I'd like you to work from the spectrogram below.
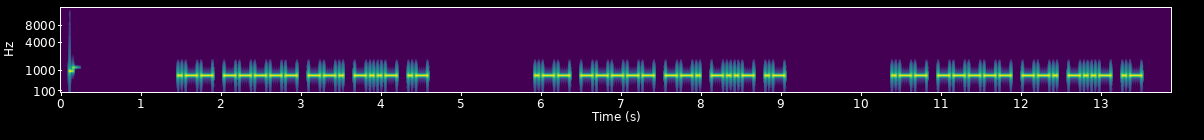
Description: Morse code, heard as a keyed tone, about 25 wpm, 700 Hz. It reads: W0GXA W0GXA W0GXA
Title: Call Signs Repeated 2x - 25wpm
